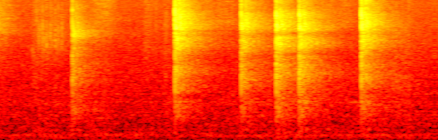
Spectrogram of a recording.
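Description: Chalk tapping and scraping on a chalkboard as letters are written: about six sharp, separate taps of the chalk striking the board, spread over a few seconds.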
